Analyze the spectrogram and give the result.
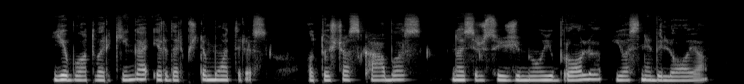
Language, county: Lithuanian, Kaunas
